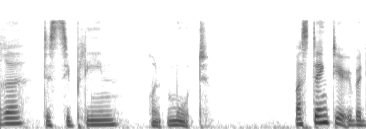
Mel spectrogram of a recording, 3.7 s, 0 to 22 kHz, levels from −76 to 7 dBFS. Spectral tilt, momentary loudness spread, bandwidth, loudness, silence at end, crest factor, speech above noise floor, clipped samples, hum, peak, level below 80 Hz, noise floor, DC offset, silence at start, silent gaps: -5 dB/octave; 14 LU; 12 kHz; -22 LUFS; 0 s; 18 dB; 39 dB; under 0.1%; none; -4 dBFS; -48 dBFS; -60 dBFS; under 0.1%; 0 s; none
